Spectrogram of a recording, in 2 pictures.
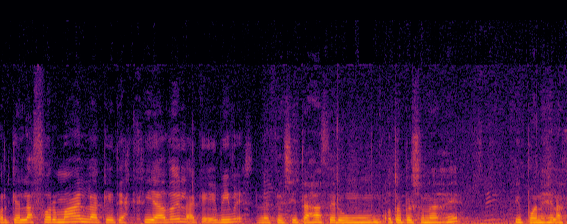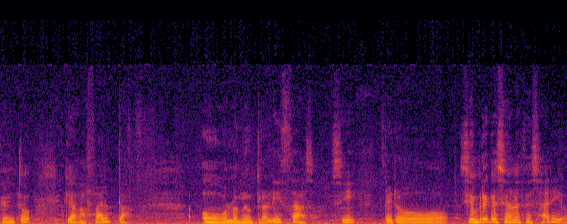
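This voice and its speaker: A woman's fairly high, fairly even-toned voice proceeds at a moderate pace amid noticeable background noise. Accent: Andalusian. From Andalusia. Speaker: actress. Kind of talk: interview answer.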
